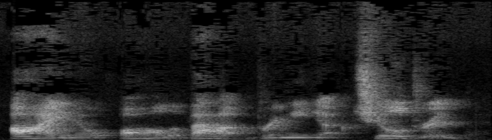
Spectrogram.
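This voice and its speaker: A woman voicing a fussy, excitable mother duck in a storybook, with an emphatic, flustered manner. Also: low-pitched, moderate pace, roomy sound, low-quality recording. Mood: assured.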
